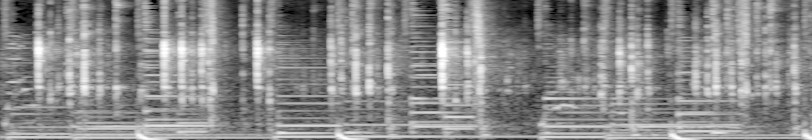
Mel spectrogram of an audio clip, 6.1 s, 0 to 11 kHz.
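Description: Typing on an Akko 3108v2 mechanical keyboard fitted with TTC Gold Pink linear switches: a quick, uneven run of key clacks. Background music with bass notes and a beat plays under it.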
